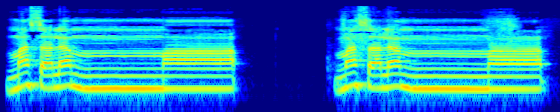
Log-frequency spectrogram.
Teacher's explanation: এখন মিমে গুণনা করতে হবে, গুণনা করে আবার টান দিতে হবে, এক আলিফ।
